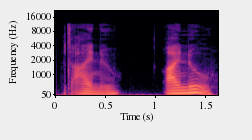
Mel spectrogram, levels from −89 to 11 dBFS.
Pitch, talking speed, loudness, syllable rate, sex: 110 Hz, 185 wpm, -18 LUFS, 4.5 syllables/s, male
